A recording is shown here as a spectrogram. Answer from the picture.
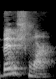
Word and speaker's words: benchmark: So a word like benchmark. Benchmark. Where is the stress? More benchmark. Benchmark or say benchmark. Benchmark. What did I think the first syllable? The first because it's a compound noun.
